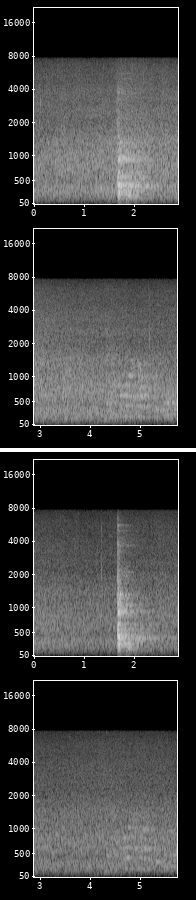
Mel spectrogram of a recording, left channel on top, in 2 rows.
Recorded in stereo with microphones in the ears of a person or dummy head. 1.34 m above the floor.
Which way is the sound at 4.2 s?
55° left (ahead or behind).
